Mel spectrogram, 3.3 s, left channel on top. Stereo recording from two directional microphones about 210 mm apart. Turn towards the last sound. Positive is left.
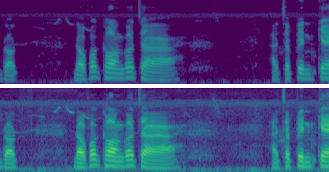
turn(degrees=15)  # may be behind; listen again after turning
